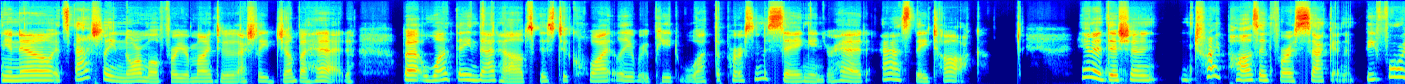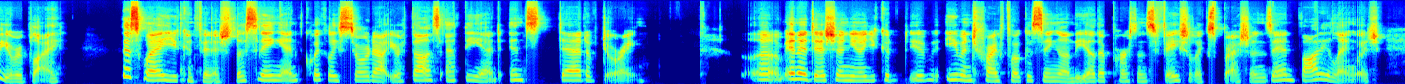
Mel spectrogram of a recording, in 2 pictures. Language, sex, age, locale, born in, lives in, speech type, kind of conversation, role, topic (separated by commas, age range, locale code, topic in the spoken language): English, female, 50-54, en-US, Philippines, United States, read, expert-assistant, expert, What makes someone a good listener?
